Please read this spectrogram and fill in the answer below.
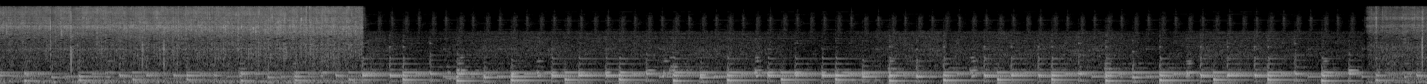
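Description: Green beans and carrot sticks sizzling in hot oil in a frying pan, loud for about the first three and a half seconds and then cutting off abruptly. Background music with a repeating bass line runs underneath throughout.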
